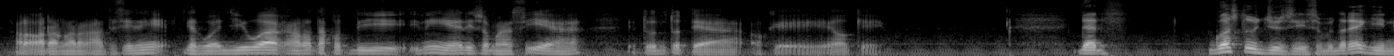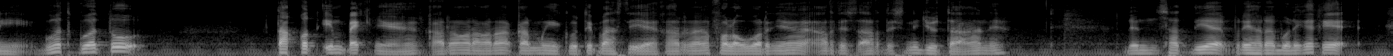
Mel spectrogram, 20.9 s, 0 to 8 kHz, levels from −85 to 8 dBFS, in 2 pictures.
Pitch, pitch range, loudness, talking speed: 110 Hz, 100-115 Hz, -32 LUFS, 140 wpm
